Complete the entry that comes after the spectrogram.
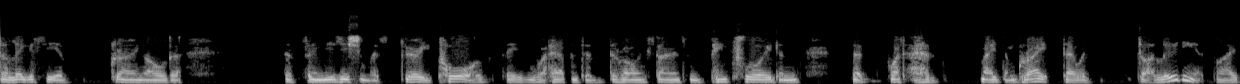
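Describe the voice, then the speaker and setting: Speaking with an Australian accent, a man has a fairly low pitch and a monotone, flat intonation. His pace is moderate, broken by long, frequent pauses. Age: 60s. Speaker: rock guitarist. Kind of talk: radio interview. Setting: phone call. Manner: halting, many fillers.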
